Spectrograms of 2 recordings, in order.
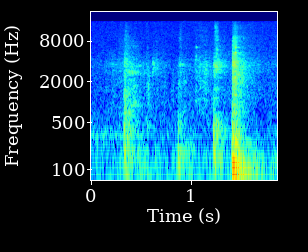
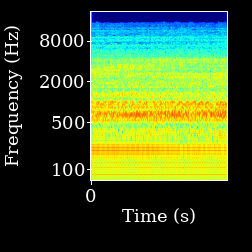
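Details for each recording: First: Lubricant friction test rig with a V-belt-driven motor at 750 rpm, automatic transmission fluid in the oil pan, low load: steady, even smooth hum, no grinding; fluid friction, metals separated. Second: Automatic transmission fluid friction test rig, load being increased: steady drone with thin hiss and rasp rising as pressure grows; lubricant film breaking down into metal-to-metal friction, leading toward high wear and cold welding.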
